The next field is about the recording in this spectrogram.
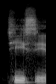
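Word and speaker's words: Thiesse: Uh, Corey Dropkin and Cory Cory TC. TC is how it's pronounced.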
